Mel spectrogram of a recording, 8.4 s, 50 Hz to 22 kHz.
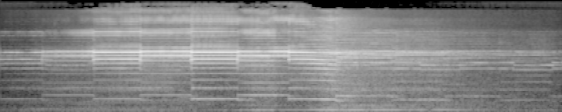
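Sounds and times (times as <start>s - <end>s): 
two-tone emergency vehicle siren passing with Doppler pitch drop: 0.0s - 8.4s.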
